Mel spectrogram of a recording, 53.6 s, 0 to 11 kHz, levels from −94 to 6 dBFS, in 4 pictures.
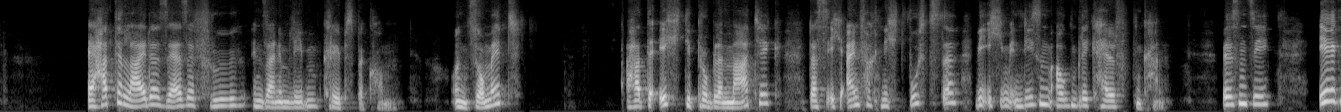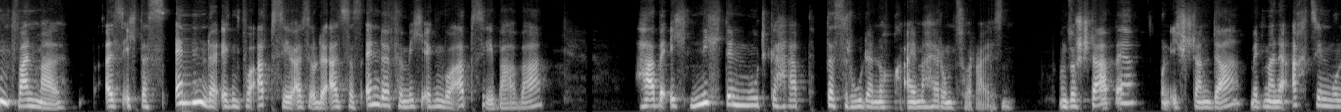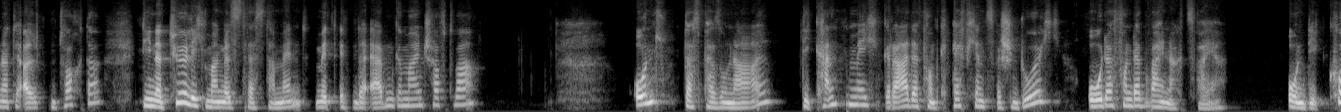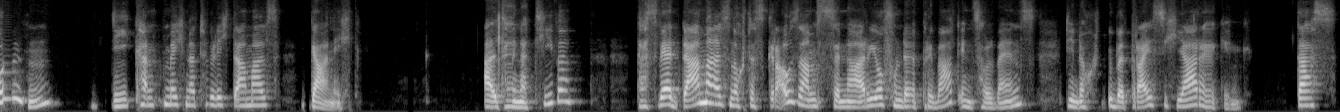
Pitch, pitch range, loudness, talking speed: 190 Hz, 160-230 Hz, -20 LUFS, 140 wpm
